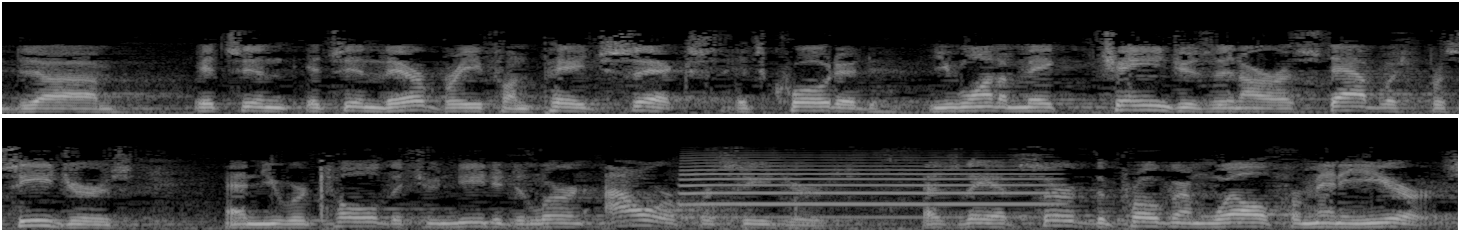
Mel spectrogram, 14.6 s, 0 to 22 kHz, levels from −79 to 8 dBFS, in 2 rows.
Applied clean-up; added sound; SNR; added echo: none; Trumpet; 7 dB; none.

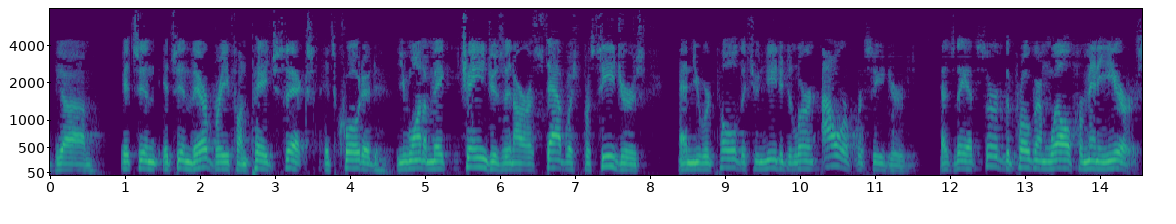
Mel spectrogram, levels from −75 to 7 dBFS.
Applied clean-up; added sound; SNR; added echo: neural mask model DeepFilterNet 3.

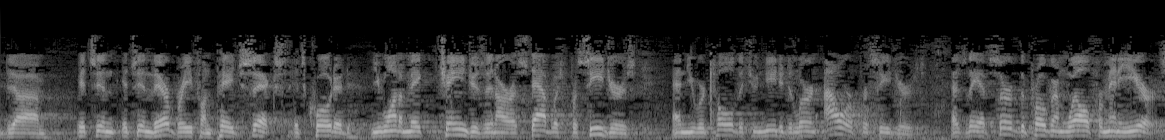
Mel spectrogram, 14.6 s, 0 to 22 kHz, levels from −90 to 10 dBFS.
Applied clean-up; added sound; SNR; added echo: none; none; none; none.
